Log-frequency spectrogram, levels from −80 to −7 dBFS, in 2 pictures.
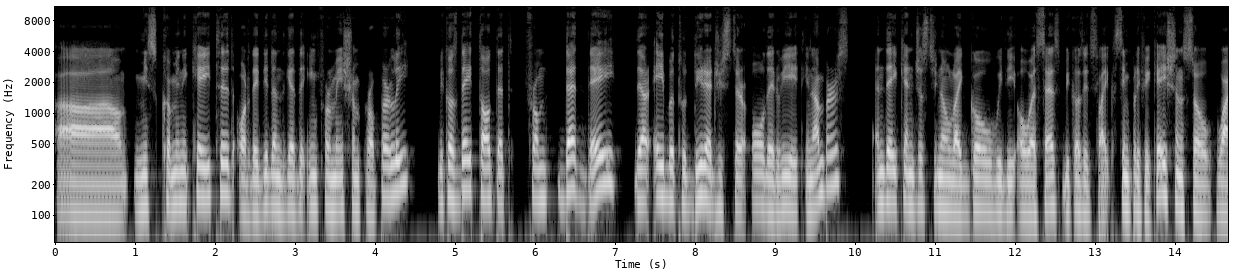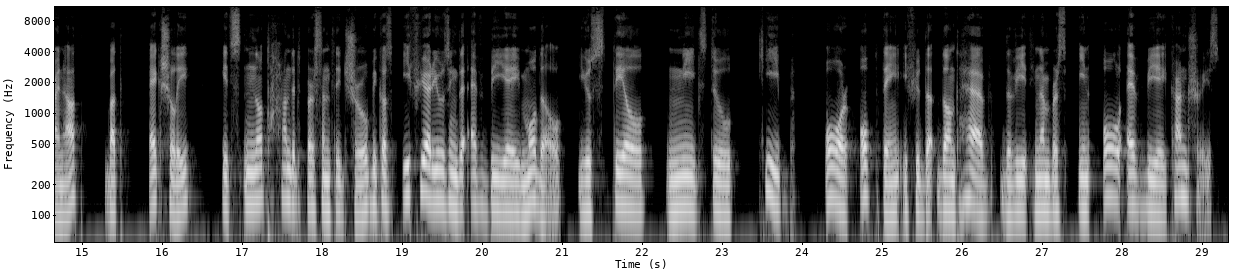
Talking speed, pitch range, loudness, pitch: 155 wpm, 110-135 Hz, -25 LUFS, 120 Hz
